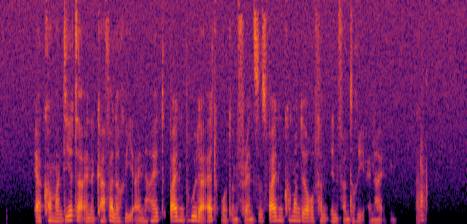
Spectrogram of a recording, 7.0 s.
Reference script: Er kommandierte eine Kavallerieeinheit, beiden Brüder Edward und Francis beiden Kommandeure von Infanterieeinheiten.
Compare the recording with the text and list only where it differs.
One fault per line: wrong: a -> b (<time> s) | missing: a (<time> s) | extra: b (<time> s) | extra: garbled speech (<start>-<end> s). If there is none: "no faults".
no faults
